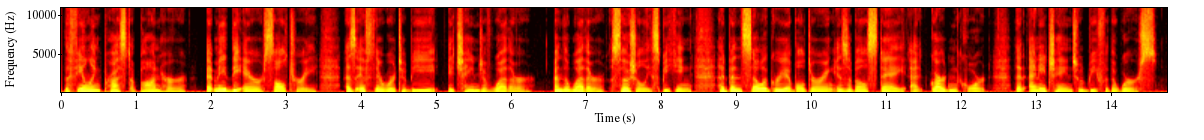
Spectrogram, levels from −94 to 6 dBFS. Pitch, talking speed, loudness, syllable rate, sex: 180 Hz, 170 wpm, -19 LUFS, 5.0 syllables/s, female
